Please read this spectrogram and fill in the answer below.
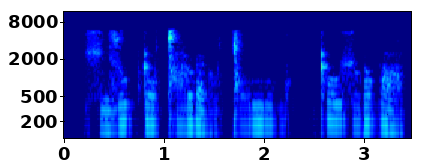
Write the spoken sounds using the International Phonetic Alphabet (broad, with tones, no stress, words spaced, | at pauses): ʃi˨zu˥bʈo˦ ǀʰa̤˥u̯ɽə˩ ɽo̤˥ ǀʰo̤˥u̯ŋu˥ɡ | ʈʰo˥u̯ʃṳ˦ɽɤ˥ba˨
